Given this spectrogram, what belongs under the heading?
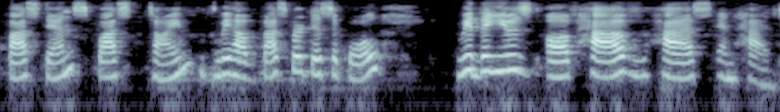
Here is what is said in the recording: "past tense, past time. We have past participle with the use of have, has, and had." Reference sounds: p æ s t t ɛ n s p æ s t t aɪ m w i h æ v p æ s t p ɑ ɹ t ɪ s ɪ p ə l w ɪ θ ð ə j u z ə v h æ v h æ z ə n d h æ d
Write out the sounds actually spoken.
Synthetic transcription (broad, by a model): p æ s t t ɛ n s p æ s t t aɪ m w i h æ v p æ s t p ɑ ɹ t ɪ s ɪ p ə l w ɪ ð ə j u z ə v h æ v h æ s ə n d h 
